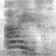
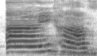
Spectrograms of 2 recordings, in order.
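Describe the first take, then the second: First: The two words are contracted into one syllable. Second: Both words are said in full. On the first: The speaker calls it right. "The pronunciation is I've" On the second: The speaker calls it wrong. "you are used to say I have been, and that's not the pronunciation"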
